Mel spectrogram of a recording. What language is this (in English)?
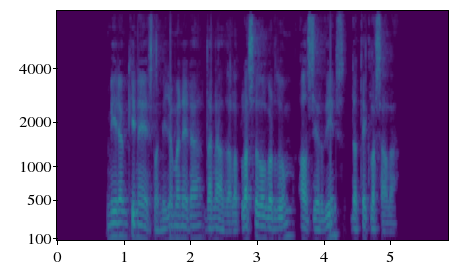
Catalan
